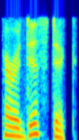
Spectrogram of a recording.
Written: parodistic

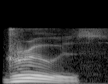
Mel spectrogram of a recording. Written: Druze

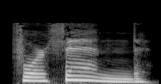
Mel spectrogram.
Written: forefend

